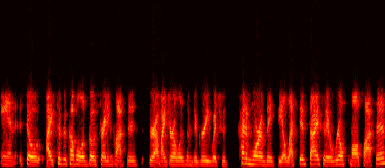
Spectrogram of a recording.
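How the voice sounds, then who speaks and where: A woman with an American accent speaks at a fairly quick pace in a medium pitch, her intonation monotone and flat. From Southern California. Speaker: social media marketing coach. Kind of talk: podcast interview.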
